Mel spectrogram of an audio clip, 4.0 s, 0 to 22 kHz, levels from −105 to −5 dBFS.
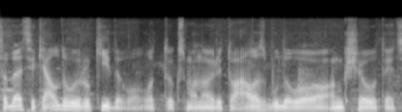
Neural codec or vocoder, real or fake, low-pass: none; real; 10.8 kHz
